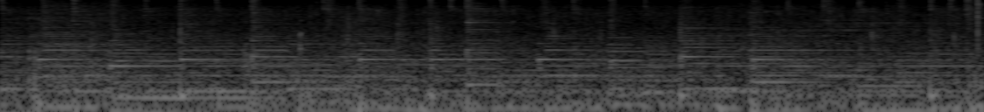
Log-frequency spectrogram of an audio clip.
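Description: Rain falls in the video game Atelier Yumia as a soft, steady patter and hiss that runs through the whole stretch, faint and even, with no voices.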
